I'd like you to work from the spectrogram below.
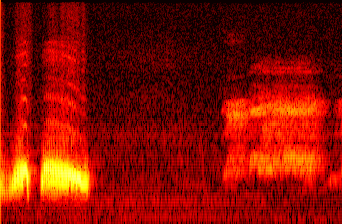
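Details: Spotted dove kept as a decoy bird, in a voice style known as sát bổi: two full, low coos, a brief note then a longer wavering one, followed by quiet and fainter higher calls in the background.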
